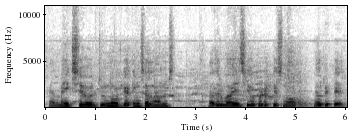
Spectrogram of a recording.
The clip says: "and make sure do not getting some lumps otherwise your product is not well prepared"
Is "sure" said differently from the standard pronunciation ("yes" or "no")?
yes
